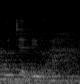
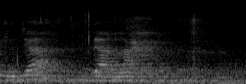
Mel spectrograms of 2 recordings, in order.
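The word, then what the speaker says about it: Mujādilah: Quran surat Mujadilah. Ada yang bacanya mujadilah, ada yang bacanya mujadalah.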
